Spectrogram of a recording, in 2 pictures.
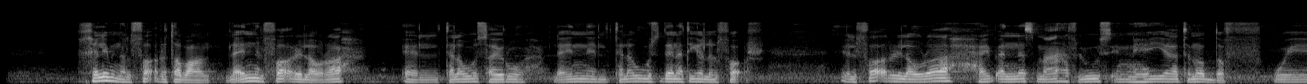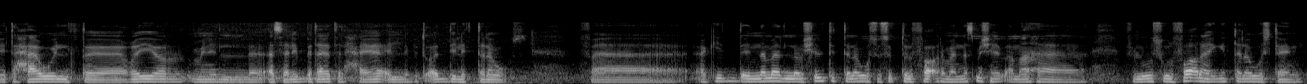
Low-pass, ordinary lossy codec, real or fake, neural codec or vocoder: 7.2 kHz; Opus, 64 kbps; real; none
